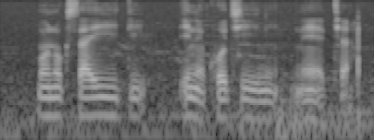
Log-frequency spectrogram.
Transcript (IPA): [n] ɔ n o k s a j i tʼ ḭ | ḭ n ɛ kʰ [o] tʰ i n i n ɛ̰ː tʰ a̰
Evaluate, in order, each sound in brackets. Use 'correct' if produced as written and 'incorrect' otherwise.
incorrect: m, correct

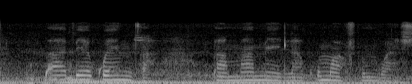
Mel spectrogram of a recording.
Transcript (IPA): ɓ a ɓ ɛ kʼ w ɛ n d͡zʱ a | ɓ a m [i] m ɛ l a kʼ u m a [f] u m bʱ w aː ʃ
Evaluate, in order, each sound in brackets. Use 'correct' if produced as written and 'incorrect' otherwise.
incorrect: a, correct

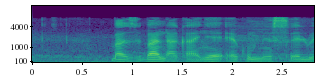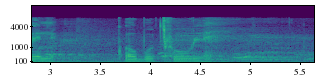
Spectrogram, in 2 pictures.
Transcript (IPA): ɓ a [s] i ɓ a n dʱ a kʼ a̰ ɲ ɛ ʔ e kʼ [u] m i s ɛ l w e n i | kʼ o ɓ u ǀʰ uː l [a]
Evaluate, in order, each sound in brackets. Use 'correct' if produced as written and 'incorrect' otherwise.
incorrect: z, correct, incorrect: ɛ

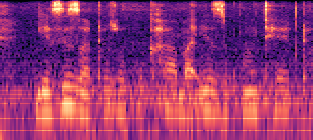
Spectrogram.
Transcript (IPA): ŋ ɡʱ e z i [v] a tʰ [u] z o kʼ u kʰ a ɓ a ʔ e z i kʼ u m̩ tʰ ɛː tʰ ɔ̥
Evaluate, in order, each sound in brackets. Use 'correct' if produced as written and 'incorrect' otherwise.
incorrect: z, correct

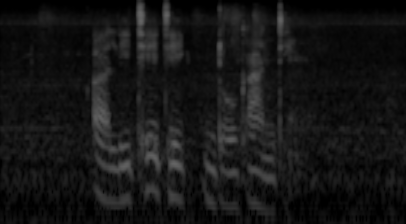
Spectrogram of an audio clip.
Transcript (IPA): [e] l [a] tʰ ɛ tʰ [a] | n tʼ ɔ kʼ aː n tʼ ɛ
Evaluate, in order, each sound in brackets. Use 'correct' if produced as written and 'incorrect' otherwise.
incorrect: a, incorrect: i, incorrect: ɛ

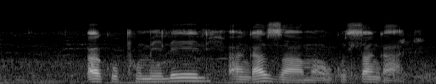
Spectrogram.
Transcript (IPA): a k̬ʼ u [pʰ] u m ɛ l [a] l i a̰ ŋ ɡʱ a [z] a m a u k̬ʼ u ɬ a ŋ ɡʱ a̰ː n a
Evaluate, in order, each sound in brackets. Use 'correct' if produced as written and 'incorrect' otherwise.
correct, incorrect: e, correct

